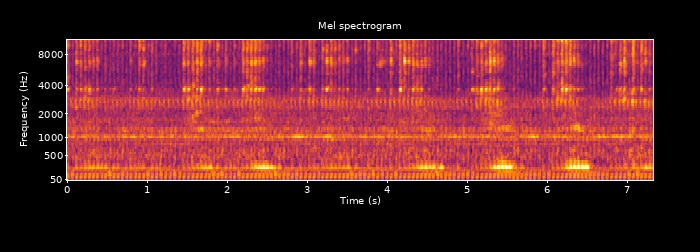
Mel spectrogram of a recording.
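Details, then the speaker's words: 2009 Lawn-Boy mower model 10642, 675 series engine, 20" blade: throttle tab pulled forward to raise RPM, engine swells and sags about once a second at the exhaust and starts to cut out; unstable surging. "As I did, you can hear from the exhaust that it started to cut out."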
